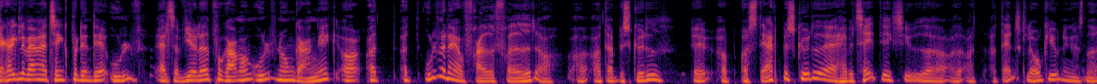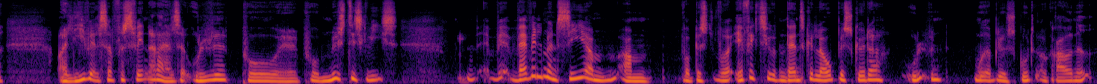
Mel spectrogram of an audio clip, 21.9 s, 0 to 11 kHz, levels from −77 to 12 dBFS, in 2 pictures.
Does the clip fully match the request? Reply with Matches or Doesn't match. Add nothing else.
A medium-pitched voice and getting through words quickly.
Matches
